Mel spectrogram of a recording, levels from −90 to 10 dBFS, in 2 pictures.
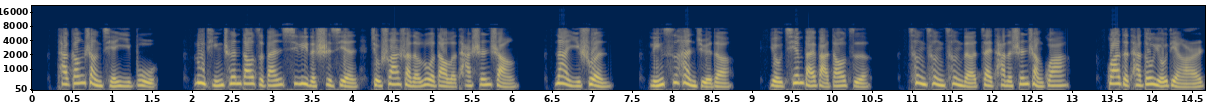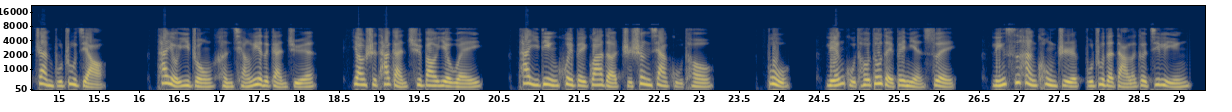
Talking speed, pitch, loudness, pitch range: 235 characters per minute, 230 Hz, -11 LUFS, 195-275 Hz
